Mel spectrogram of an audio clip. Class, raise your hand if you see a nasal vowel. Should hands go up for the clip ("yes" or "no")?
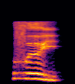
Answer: no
